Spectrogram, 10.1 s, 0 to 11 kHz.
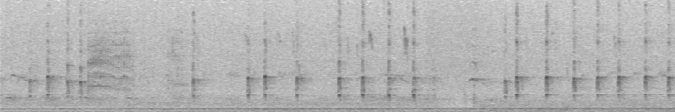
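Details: Great spotted woodpeckers in Asahikawa, Hokkaido, in April 2023 during the breeding season, a male chasing a female, give sharp, short 'kik' notes in loose series, sometimes quickening, over a steady low rumble of wind or distant noise.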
